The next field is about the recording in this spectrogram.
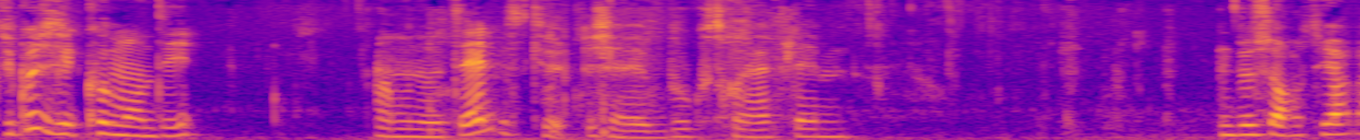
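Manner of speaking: speaking with a mouth full of food. Eating a sandwich ordered to her hotel while talking, talking while eating. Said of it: "Désolée, parler en mangeant, c'est mal poli".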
